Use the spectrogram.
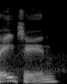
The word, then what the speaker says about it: Etienne: And Travis Etienne, we just learned that the ETN spelling is pronounced Etienne.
